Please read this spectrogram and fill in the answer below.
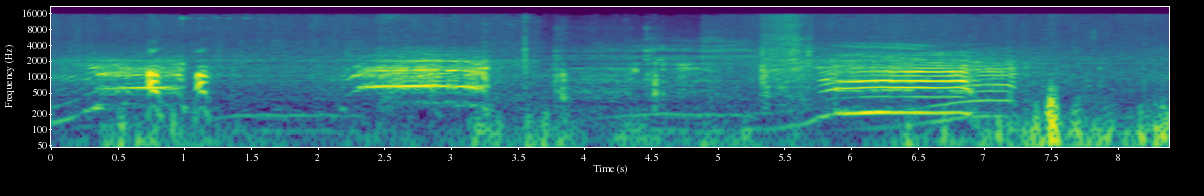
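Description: Young Hereford and Angus-cross cattle (steers and heifers) mooing: three calls about a second long, spaced a couple of seconds apart, the last the longest, falling in pitch at its end. A few short knocks are heard near the start and near the end.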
